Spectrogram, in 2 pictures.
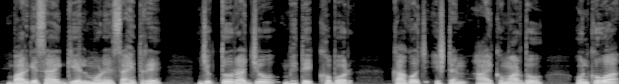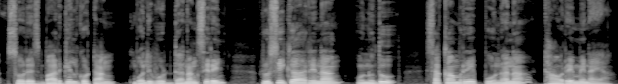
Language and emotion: Santali, neutral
